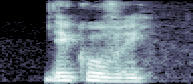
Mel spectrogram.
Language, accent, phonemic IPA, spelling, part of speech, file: French, Canada, /de.ku.vʁi/, découvrit, verb, LL-Q150 (fra)-découvrit.wav
- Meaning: third-person singular past historic of découvrir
